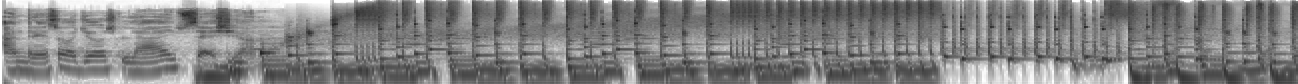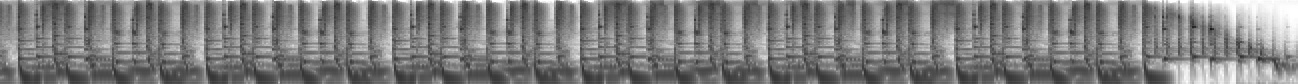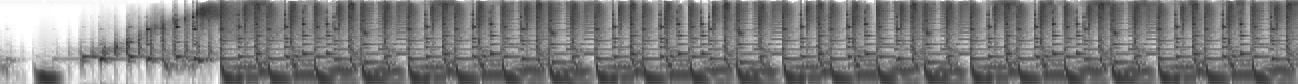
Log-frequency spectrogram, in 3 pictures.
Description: Marimbas

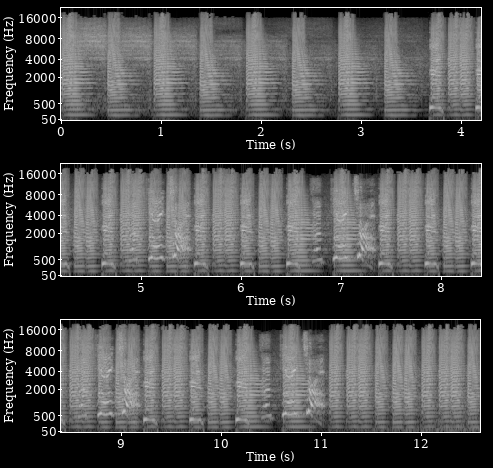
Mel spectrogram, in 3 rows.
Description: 130 BPM

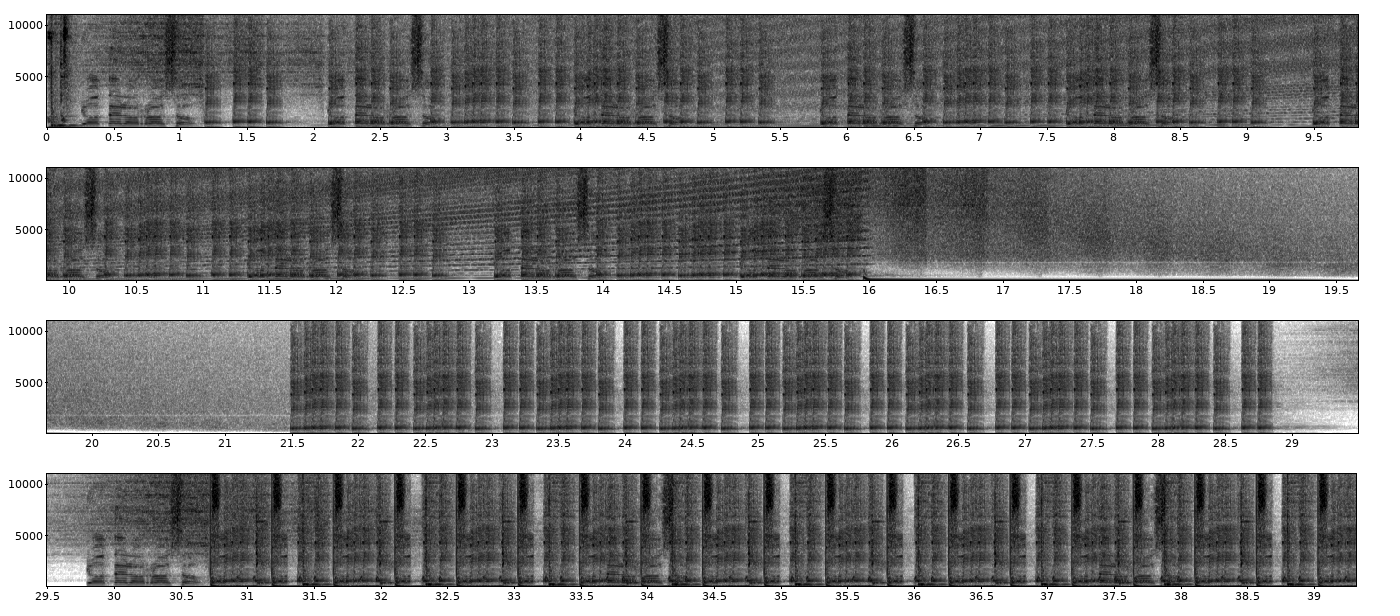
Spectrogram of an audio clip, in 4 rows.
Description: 130 BPM

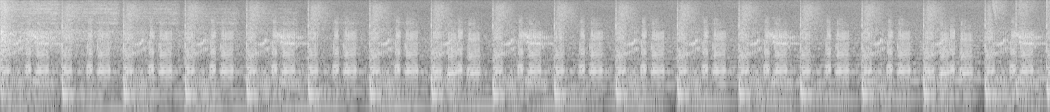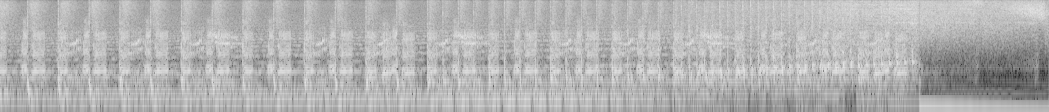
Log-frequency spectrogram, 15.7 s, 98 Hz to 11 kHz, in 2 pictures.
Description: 130 BPM

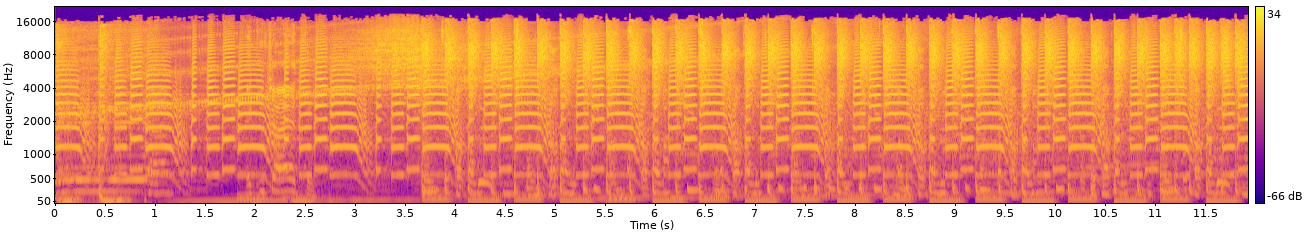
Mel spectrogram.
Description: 130 BPM

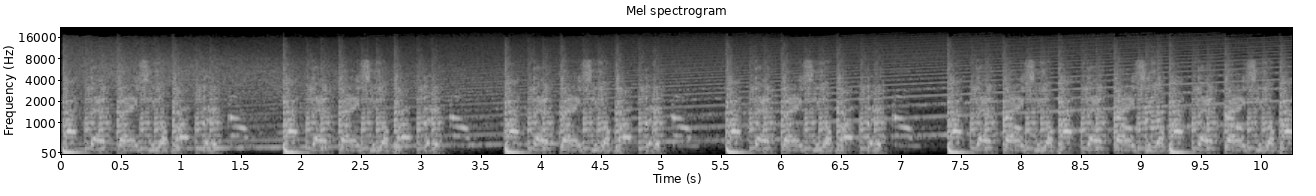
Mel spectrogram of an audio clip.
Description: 130 BPM

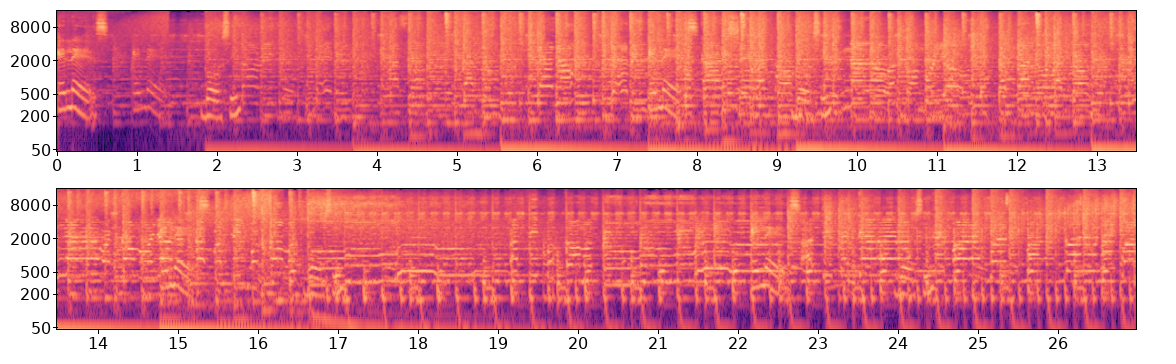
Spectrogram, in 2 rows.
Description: Rumba 53 Mashup

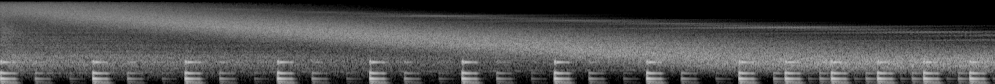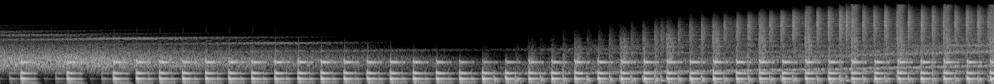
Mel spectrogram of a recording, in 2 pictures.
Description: Original Mix 130 Bpm

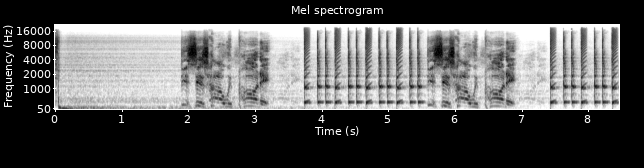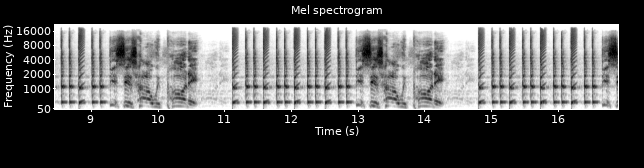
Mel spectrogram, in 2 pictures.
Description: PARTY 130 BPM

